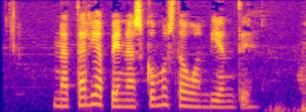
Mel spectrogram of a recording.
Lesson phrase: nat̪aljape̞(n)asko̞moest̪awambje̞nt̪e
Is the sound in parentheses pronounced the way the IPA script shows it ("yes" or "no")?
yes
